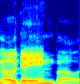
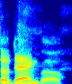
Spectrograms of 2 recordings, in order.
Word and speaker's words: Odeyingbo: Because I was saying Dio Dangbo's name wrong for like the whole year, his whole rookie year. I was saying Odeyingbo, and it's Odangbo.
